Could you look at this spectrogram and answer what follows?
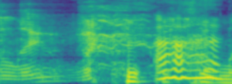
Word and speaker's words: Louvre: It's the Louvre.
